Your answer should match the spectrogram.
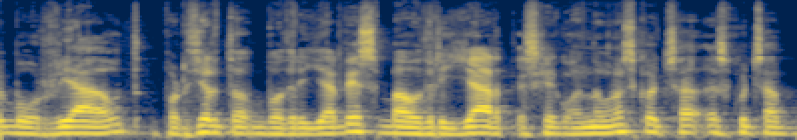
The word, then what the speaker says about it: Baudrillard: Baudrillard, termina, por ejemplo, en Nicolas Bourriaud, que se escribe Bourriaud. Por cierto, Baudrillard es Baudrillard.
